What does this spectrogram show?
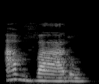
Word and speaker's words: avaro: Então, o avarento, o avaro, a sílaba tônica é a penúltima.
